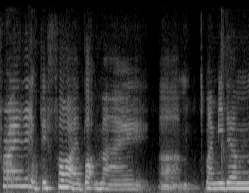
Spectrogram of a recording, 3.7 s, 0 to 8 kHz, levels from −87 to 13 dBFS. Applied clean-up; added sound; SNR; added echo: neural separator model SepFormer DNS4.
